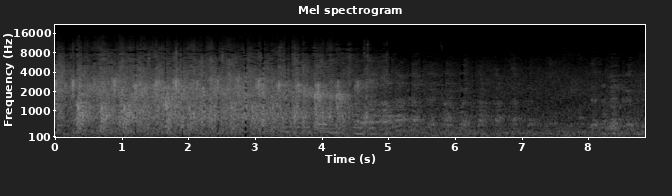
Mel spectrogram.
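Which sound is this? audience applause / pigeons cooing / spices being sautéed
audience applause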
